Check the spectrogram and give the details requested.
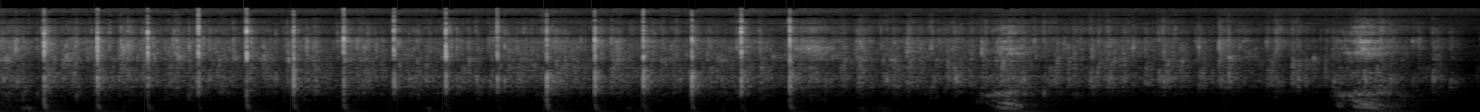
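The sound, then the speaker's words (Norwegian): An audience at a political debate applauds the panel of party representatives with a steady run of sharp, evenly spaced claps over a dense crackle of hands, then the clapping thins out and a couple of short voices break through near the end. “Jeg synes Vi begynner med å gi dem en god applaus.”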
